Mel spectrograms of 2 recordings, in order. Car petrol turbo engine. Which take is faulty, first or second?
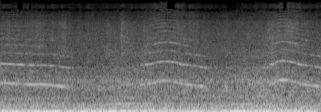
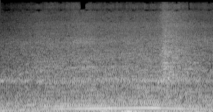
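first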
